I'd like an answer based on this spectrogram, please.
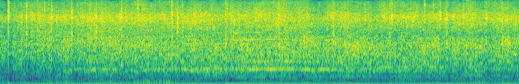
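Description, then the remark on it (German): Steady audience applause fills the whole stretch, a dense wash of many hands clapping at once, loud and close without any pauses or voices. “und ich möchte zunächst mal meinen Gast begrüßen und ich hoffe, das Publikum wird dementsprechend applaudieren.”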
